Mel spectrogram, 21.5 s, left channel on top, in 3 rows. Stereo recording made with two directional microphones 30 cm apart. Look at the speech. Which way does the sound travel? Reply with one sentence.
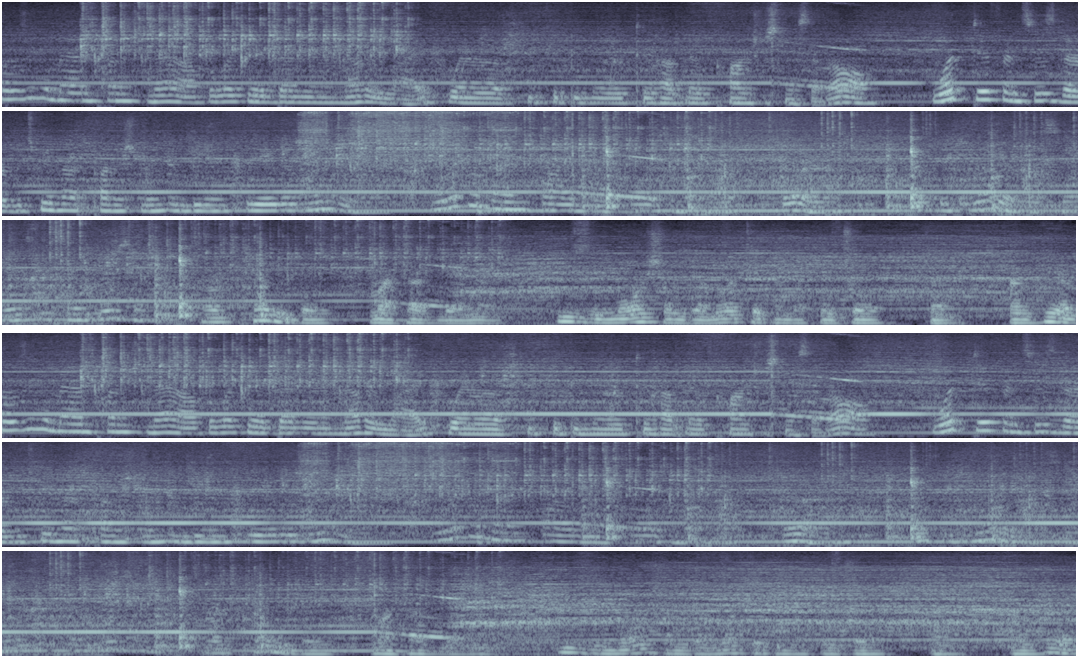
You can hear the speech move to the left.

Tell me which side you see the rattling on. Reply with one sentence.
You can hear the rattling in the centre.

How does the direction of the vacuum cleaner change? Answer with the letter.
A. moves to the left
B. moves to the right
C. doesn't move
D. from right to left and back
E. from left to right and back
D.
